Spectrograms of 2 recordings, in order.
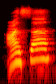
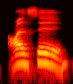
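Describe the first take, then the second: First: The final vowel is an open a. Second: The final vowel leans toward e. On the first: "bil fathah"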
